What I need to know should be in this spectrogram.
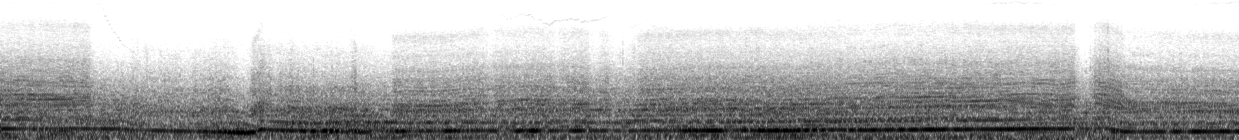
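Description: A small four-cylinder hatchback engine drops in pitch as gears change.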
